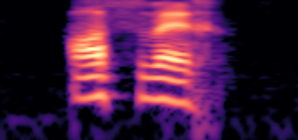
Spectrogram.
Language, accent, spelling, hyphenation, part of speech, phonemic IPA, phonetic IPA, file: Armenian, Eastern Armenian, ասվեղ, աս‧վեղ, adjective, /ɑsˈveʁ/, [ɑsvéʁ], Hy-ասվեղ.ogg
- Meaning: shaggy, woolly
